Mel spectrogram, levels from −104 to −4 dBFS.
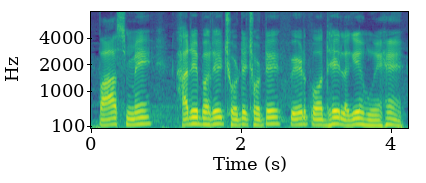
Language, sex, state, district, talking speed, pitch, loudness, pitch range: Hindi, male, Uttar Pradesh, Lalitpur, 155 wpm, 150 Hz, -14 LUFS, 140-160 Hz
